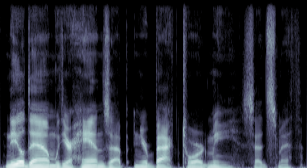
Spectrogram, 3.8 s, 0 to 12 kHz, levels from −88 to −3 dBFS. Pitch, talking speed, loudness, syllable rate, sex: 105 Hz, 205 wpm, -17 LUFS, 3.9 syllables/s, male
